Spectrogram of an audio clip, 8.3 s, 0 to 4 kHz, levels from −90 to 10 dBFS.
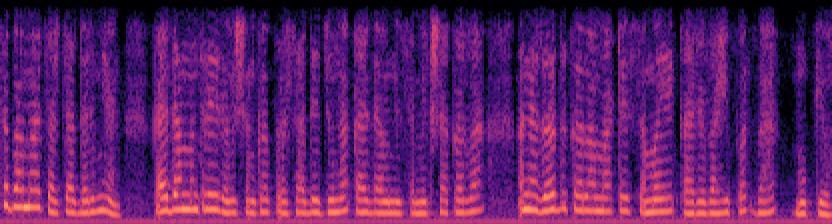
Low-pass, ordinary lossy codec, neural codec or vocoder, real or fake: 3.6 kHz; Opus, 16 kbps; none; real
